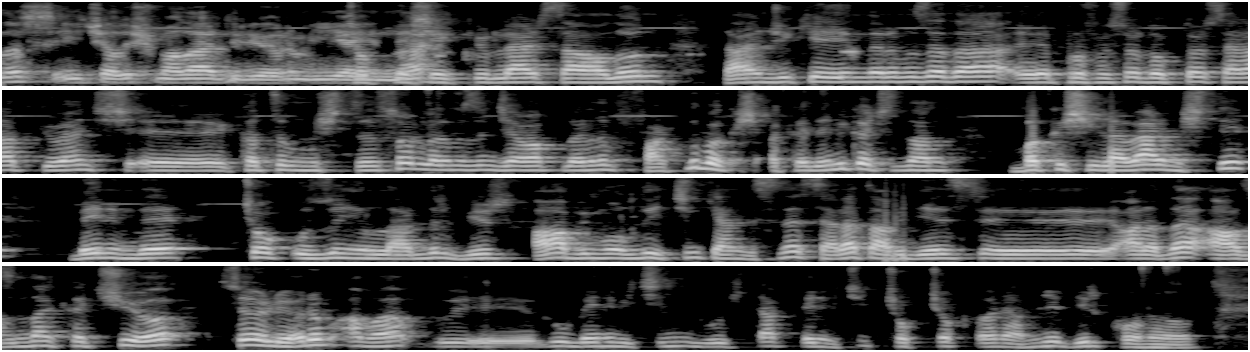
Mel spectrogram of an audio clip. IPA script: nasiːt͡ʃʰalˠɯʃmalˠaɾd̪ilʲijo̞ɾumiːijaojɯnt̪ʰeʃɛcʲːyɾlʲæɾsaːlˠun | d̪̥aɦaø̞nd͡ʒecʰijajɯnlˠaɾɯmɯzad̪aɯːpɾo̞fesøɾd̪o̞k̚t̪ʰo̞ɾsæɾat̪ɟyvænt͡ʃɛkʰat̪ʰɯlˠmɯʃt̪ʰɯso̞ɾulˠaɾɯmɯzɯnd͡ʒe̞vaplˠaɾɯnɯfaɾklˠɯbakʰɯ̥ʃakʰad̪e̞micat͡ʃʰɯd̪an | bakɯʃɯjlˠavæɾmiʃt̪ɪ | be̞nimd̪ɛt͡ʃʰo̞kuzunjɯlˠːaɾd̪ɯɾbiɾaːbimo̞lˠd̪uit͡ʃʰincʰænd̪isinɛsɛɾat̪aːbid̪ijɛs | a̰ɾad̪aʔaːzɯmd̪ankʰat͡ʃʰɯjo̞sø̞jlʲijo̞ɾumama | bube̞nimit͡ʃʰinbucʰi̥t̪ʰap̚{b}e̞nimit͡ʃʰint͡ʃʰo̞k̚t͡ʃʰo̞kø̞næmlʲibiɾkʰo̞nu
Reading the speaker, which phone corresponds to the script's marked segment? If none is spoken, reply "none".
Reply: b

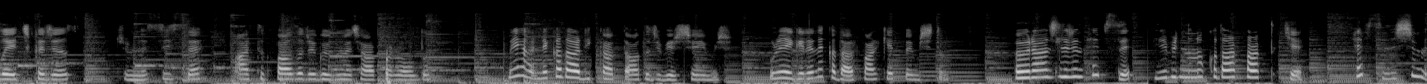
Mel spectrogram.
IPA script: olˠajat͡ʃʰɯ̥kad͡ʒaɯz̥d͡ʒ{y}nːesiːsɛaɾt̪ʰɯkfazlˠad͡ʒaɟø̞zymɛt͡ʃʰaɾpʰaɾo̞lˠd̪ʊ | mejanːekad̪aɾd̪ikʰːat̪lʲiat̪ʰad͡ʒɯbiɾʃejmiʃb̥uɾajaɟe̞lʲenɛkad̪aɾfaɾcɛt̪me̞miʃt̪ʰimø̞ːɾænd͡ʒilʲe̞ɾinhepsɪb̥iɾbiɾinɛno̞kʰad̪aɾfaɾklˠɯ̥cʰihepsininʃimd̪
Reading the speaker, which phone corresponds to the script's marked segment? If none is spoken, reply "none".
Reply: y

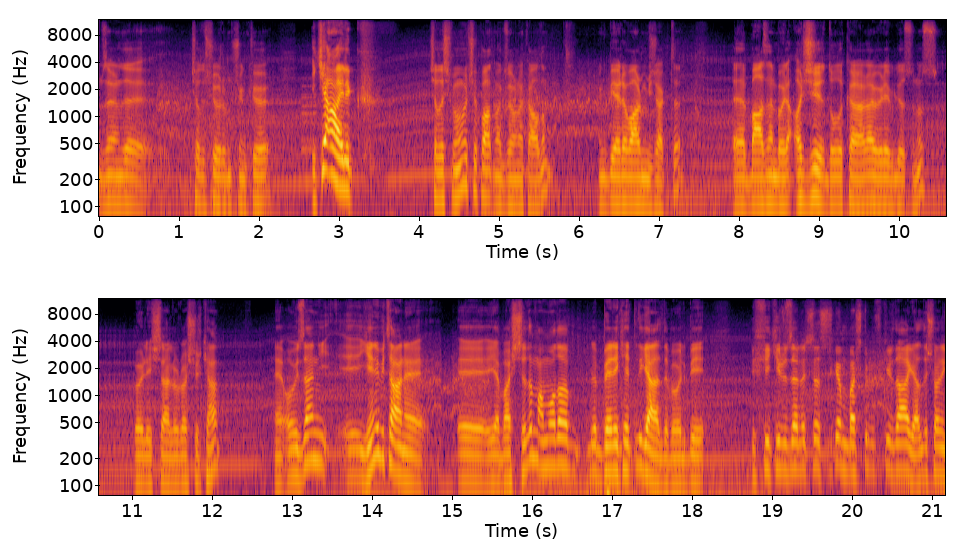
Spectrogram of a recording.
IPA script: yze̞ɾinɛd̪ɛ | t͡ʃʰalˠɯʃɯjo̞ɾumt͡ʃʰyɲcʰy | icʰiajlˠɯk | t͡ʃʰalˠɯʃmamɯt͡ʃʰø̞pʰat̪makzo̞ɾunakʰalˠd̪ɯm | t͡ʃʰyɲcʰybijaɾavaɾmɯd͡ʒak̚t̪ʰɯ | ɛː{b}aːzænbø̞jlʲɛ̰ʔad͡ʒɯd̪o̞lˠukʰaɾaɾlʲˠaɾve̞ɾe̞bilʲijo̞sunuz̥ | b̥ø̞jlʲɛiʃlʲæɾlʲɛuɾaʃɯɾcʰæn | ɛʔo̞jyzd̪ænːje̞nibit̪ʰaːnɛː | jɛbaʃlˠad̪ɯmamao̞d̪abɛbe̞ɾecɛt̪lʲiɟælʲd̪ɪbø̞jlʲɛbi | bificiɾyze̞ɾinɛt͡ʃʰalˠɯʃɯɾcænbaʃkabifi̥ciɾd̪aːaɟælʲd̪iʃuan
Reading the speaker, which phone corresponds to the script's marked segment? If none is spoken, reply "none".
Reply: b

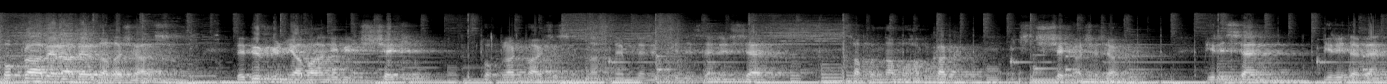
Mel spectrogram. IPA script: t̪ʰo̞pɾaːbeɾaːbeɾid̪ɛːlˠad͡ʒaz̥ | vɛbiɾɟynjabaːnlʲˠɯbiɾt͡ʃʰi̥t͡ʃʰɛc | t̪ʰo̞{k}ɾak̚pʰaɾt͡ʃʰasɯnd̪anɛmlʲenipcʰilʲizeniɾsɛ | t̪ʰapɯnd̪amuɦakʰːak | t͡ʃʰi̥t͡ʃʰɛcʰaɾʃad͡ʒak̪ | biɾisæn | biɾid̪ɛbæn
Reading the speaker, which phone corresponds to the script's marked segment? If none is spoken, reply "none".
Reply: p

